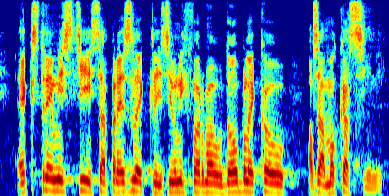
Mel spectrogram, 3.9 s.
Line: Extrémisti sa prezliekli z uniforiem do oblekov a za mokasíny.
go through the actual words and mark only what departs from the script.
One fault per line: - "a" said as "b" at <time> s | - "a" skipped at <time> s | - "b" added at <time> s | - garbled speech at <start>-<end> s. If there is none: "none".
none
